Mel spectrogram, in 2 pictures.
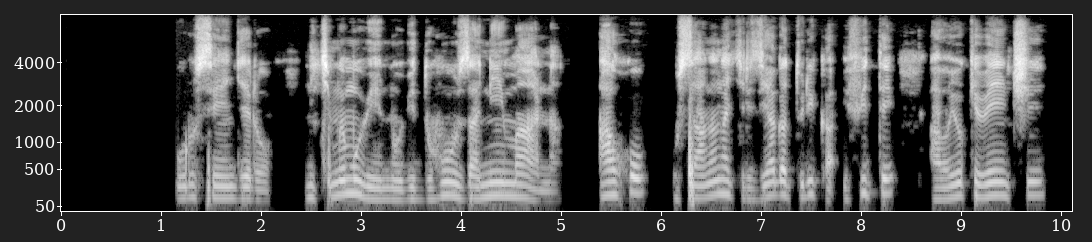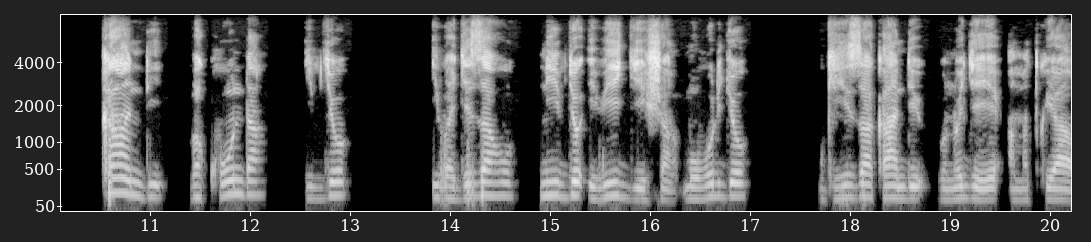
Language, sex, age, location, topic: Kinyarwanda, male, 25-35, Musanze, government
